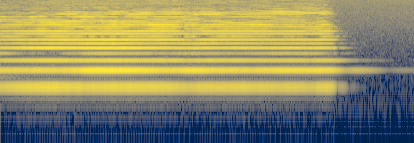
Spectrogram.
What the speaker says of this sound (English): I'm going to play for you on the A string, on the sounding point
